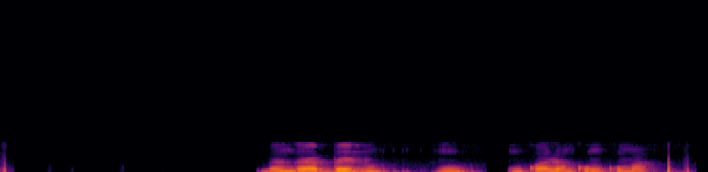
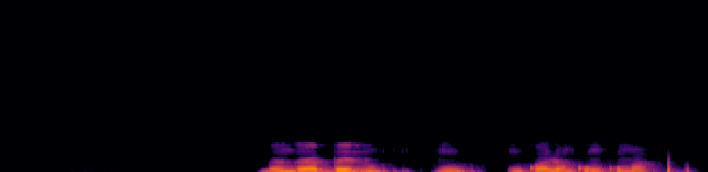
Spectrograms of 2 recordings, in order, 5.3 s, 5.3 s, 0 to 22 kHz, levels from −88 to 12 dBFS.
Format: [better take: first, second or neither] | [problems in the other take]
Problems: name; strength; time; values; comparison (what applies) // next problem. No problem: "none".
first | noise reduction (neural mask model Resemble Enhance denoiser)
